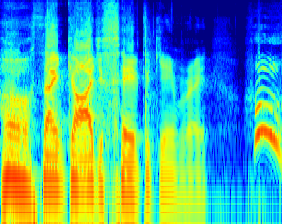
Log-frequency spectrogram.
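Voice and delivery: loud, swooping, overacted put-on relief. Reacting to Ray saving the game: overacted fake relief. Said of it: "sounded like you were acting a little bit".

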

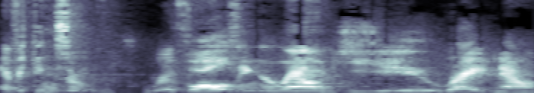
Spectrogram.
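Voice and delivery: ordinary talk, nothing marked

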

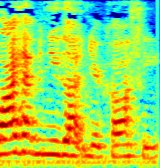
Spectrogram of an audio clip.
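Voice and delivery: ordinary talk

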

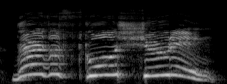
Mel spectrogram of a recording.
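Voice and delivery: sudden, loud, high-pitched yell. Recounting how someone under a table lifted the tablecloth, retelling a yell. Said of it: "he yells".

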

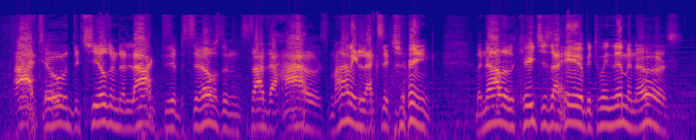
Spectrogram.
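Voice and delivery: loud, rough, gruff woman's voice. Voicing a mother character, the narrator tries again with a gruffer woman's voice. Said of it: "I have to give her a gruffer voice".

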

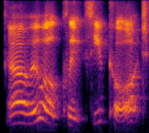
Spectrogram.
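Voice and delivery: slow, mocking, scornful jeering taunt. In a read story, a man taunts the storyteller, jeering. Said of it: "cried he jeeringly".

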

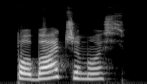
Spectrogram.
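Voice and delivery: calling out. Marko calls after the narrator as he leaves, shouted after someone. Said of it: "крикнув мені навздогін".

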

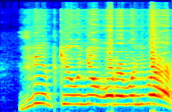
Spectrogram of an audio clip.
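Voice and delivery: very high, very loud, frightened yell. Colin runs out of the room after the professor fires, a frightened shout. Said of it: "налякано прокричав Колін".

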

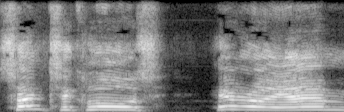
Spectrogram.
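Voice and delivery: loud, very high crying out. Jimmy Scarecrow calling to Santa Claus, who does not hear him, crying out. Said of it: "he cried out".

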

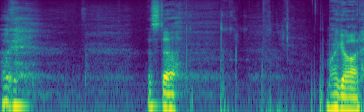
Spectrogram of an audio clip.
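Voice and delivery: out of breath. Speaker stopping to catch their breath, out of breath. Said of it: "so out of breath".

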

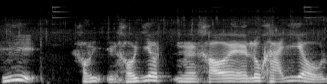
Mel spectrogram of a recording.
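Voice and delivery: put-on whispered voice. Retelling what someone said to the deputy manager at the counter, imitating a whisper. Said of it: "เขาแบบมากระซิบตรงเคาน์เตอร์อะ".

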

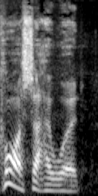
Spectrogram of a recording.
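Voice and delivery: put-on Cockney accent. Telling a joke and repeating one character's reply, in a put-on Cockney accent. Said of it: "Should I put on a Cockney accent?".

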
